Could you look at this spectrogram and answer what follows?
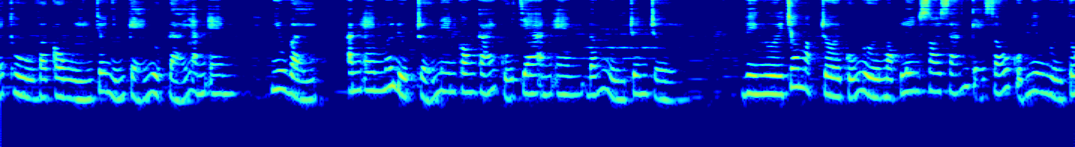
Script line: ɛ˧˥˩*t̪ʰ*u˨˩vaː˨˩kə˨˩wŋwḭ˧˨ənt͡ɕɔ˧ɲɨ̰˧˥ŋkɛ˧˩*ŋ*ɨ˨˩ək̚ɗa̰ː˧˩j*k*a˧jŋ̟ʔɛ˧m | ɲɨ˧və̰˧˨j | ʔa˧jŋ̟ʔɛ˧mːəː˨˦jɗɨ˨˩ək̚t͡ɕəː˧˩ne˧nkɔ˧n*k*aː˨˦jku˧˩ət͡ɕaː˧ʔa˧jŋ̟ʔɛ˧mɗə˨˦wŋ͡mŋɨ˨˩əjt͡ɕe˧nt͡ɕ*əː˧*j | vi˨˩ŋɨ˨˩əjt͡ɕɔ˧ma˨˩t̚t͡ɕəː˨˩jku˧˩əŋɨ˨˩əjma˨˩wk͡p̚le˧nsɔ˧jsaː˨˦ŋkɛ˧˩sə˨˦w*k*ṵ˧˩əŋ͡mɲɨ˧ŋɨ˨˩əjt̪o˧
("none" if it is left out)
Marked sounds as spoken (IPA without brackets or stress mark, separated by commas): t̪ʰ, ŋ, ʔ, k, əː˨˩, k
